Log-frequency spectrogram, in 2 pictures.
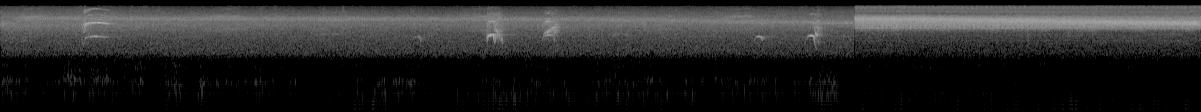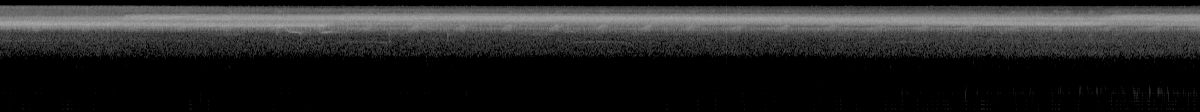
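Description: A few short, high bird calls, some sliding up in pitch, over a steady high-pitched hiss; about eleven seconds in the hiss suddenly gets louder and carries on steadily, with only faint calls after it.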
